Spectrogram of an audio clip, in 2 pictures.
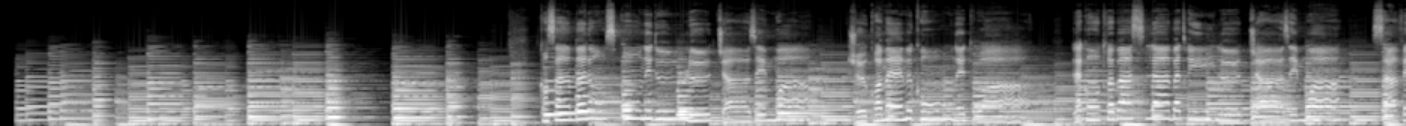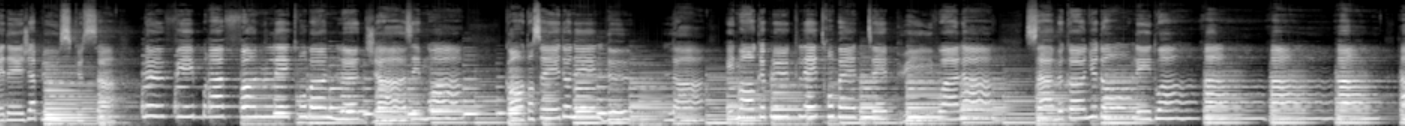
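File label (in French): Quand çà balance VOIX, chant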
